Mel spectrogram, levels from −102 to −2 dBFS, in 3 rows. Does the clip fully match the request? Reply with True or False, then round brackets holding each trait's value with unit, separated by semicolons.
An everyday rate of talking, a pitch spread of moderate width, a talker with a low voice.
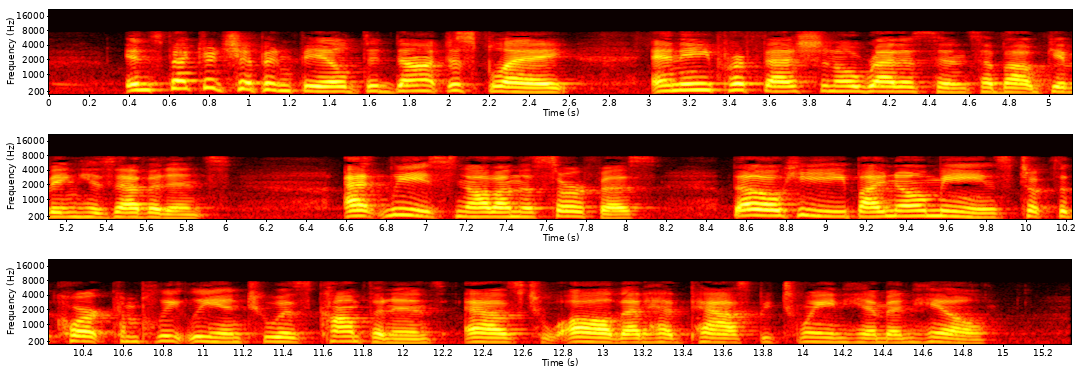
False (155 wpm; 3.7 semitones; 215 Hz)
